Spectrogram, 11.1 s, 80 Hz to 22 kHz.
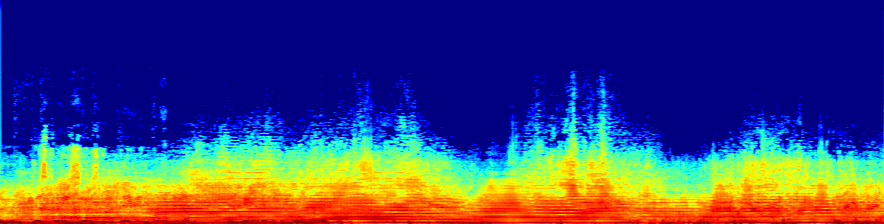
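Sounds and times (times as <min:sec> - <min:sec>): propeller plane engine droning: 0:00.0 - 0:11.0.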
